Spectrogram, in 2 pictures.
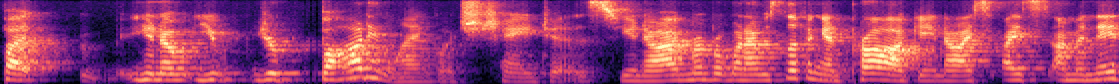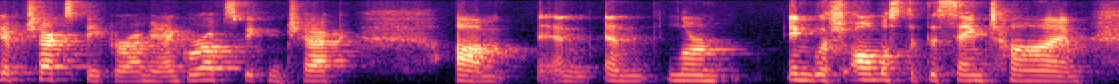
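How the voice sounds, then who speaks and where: With a Chicago accent, a woman talks fairly quickly at a medium pitch, keeping her intonation fairly even. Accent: American, Chicago. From US Midwest, Chicago. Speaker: author. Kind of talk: casual chat.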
